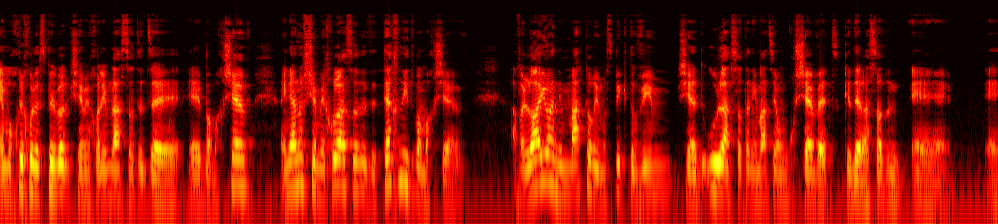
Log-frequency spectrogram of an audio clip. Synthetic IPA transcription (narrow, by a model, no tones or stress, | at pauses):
e̞mo̞χiχulespilbeʁɡʃeemjeχo̞limlaːso̞tetze̞bemaχʃe̞vha̰injanuʃeemjaχlulaːso̞tetzete̞χnitbemaχʃe̞v | ʔa̰valːo̞ajuanimatoʁimːaspikto̞vimʃejadulaːso̞tanimat͡sjamemuχʃe̞ve̞tke̞dejlaːso̞te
